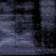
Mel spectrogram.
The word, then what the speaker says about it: Alain: I gotta know how to say Alan's name. I gotta figure it out. French. Alain Popard is sort of the French version, but it's pronounced Alan.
